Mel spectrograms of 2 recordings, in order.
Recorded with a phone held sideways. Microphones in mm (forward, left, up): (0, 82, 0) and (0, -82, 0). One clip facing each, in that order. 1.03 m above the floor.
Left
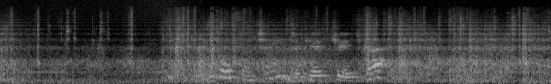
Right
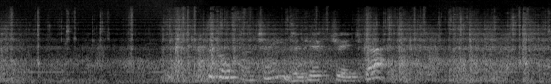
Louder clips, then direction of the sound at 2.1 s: Right 4 dB; 65° right (ahead or behind).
